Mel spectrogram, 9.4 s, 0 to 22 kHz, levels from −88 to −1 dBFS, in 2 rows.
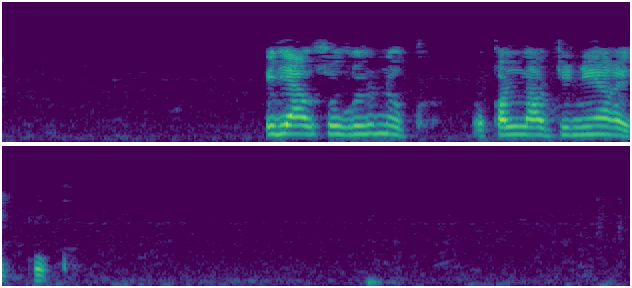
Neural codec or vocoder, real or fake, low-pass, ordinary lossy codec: none; real; 7.2 kHz; MP3, 32 kbps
